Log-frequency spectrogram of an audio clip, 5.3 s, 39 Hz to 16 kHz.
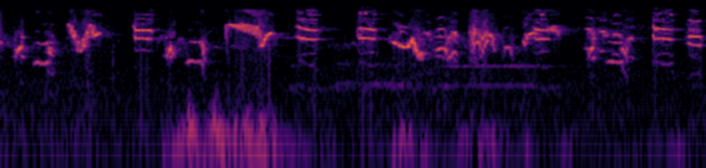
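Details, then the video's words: Singing oriental magpie-robin used to trigger fights: bright, jumpy whistled notes and slurred phrases delivered in quick succession, with a brief low rumbling noise early on. "เสียงนกกางเขนบ้านหรือนกบินหลาขี้ควายใต้ 01# Chòe than mồi Kích BỔI ĐẤU || Choè than HÓT - ĐẤU"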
